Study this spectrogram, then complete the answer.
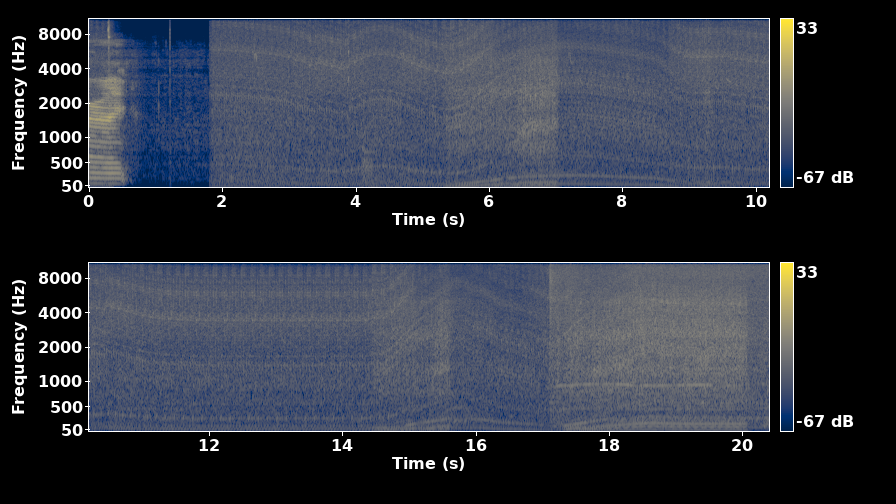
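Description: Tractor engine in Farming Simulator straining under a heavy load, a continuous low drone whose pitch sags and climbs again several times, steady and close throughout after a brief opening burst.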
